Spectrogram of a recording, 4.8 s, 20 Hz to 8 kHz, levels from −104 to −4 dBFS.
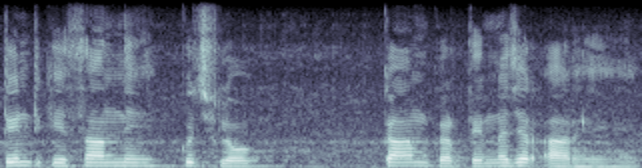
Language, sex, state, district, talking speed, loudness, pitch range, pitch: Hindi, male, Uttar Pradesh, Lucknow, 135 wpm, -19 LUFS, 130-160 Hz, 155 Hz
